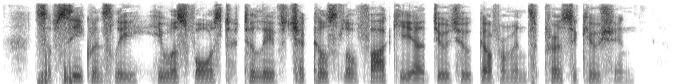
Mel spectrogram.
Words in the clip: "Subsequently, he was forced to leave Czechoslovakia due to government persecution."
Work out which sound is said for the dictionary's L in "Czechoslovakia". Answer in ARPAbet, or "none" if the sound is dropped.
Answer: L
